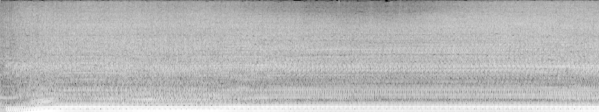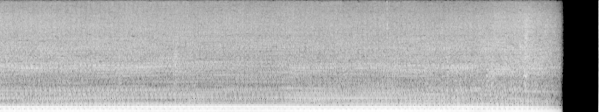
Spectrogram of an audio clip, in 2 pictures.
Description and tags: Small Bulldozer Engine
Engine of a bobcat (Small bulldozer)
